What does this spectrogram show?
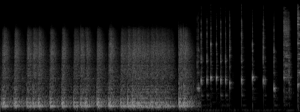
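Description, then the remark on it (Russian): A percussion instrument is struck on its body in a fast, steady rhythm over a low hum, then gives way to a series of sharp, ringing, cowbell-like hits spaced unevenly apart. “Ну и, наконец, есть еще ударные. В них звук извлекается ударом по корпусу инструмента.”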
